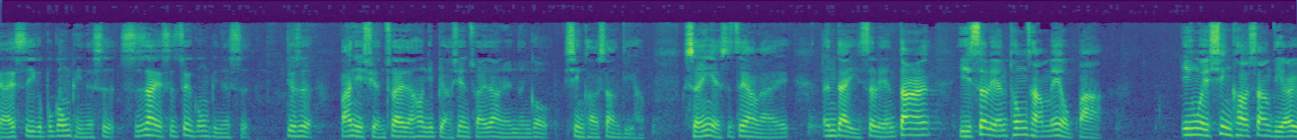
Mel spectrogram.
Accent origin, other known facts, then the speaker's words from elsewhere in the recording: China; 我们中国人在太苦了，不允许神有任何不灵的时候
